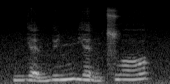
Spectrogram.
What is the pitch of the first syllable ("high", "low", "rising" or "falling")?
low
